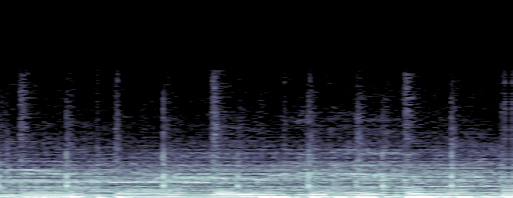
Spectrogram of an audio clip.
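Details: Instrumental background music plays throughout, with steady low tones and soft melodic notes and no animal calls.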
